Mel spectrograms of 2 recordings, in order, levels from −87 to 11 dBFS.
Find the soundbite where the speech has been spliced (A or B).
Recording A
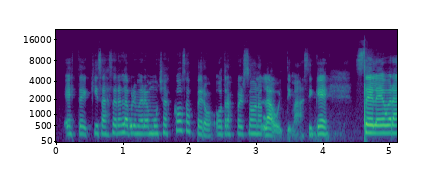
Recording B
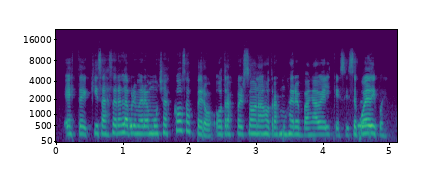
A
